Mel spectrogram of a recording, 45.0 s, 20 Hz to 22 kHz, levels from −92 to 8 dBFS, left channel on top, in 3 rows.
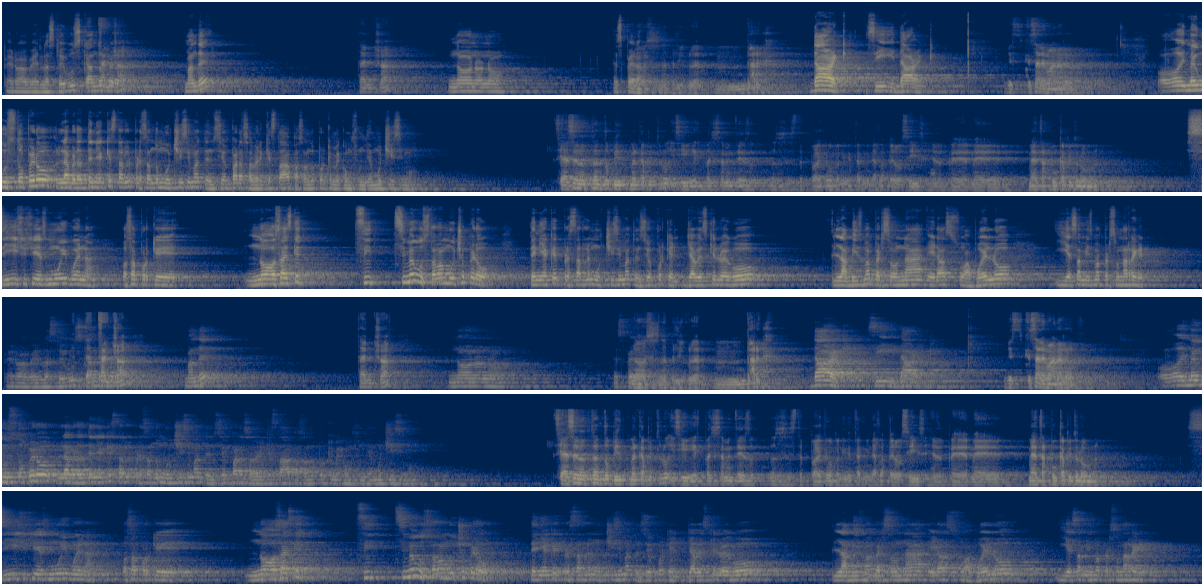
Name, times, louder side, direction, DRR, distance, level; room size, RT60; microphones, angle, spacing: voice 1, 0.1-1.5 2.3-2.7 5.6-6.3 7.6-8.0 10.1-11.5 14.4-20.2 29.8-31.2 31.5-32.2 33.0-33.8 34.4-36.2 36.6-39.5 40.4-42.7 43.2-44.3, left 6 dB, 70° left, 11 dB, 0.4 m, -34 dB
voice 2, 1.0-1.7 4.5-5.0 7.8-9.7 12.5-13.6 21.9-27.5 27.8-28.7, right 3 dB, 25° right, 9 dB, 0.3 m, -39 dB
11.5 x 9.5 x 2.7 m, 2.8 s
head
